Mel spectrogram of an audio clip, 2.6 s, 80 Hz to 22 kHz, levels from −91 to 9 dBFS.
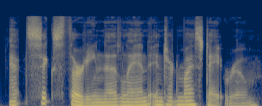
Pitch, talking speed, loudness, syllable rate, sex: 120 Hz, 185 wpm, -19 LUFS, 5.3 syllables/s, male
